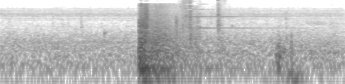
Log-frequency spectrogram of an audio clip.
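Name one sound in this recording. A heavy metal cooking stand thuds into place.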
